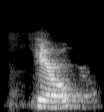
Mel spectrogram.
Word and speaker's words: Harrell: Is it Harrell? Yeah. Harrell. Ms. Robs says your name wrong. I want to make sure I'm saying it right. How you say it? Harold.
